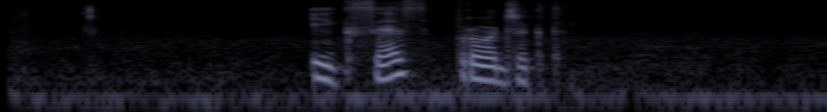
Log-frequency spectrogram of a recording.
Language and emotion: Russian, neutral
